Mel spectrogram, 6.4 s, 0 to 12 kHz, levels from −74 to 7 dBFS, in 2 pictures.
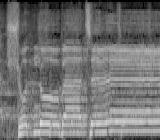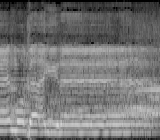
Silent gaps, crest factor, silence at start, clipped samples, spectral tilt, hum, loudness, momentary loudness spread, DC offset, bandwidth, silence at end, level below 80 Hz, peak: none; 10 dB; 0 s; under 0.1%; -2.5 dB/octave; none; -10 LUFS; 2 LU; under 0.1%; 11.5 kHz; 0 s; -54 dBFS; 0 dBFS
